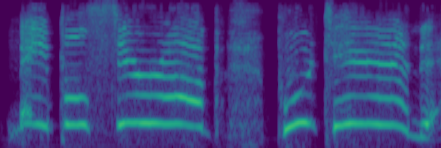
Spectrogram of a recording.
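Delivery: very high, drawn-out mock cheering; cheering crowd. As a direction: call out like excited spectators, high-pitched. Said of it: "then people were like".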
